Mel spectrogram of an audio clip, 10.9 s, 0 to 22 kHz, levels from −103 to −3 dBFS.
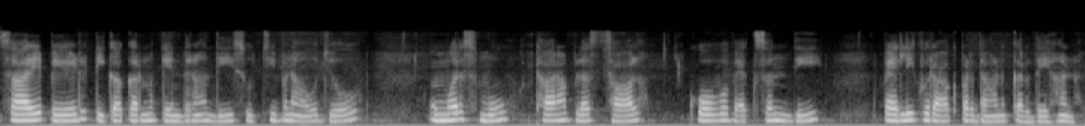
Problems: background sounds at intervals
